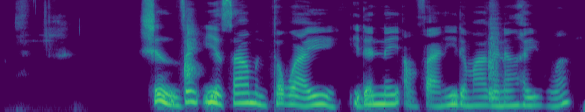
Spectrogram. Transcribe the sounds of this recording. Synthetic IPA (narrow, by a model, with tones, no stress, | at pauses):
ʃɪ˦nza˦˨jʔɪ˦ja˨saː˦mʊ˨ntɐ˦ɡʷaː˨jeː˦ʔɪ˨dɐ˦nːa˦ji˦ʔa̰˨mɸa̰ː˨niː˦da˨maː˦ɡɐ˨nɪ˦ŋɦa˦jhʊ˨waː˦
